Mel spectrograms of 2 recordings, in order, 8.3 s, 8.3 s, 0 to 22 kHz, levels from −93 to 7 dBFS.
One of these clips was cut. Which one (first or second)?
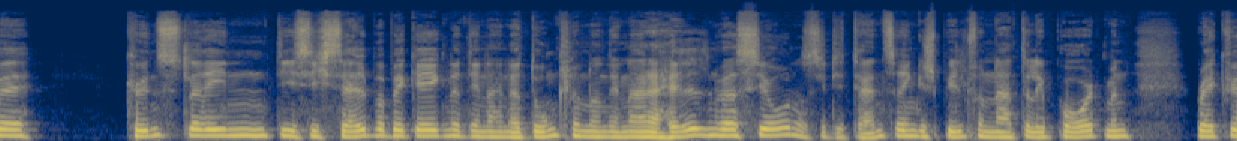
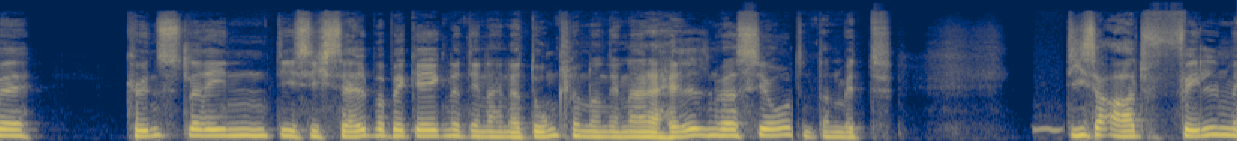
second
